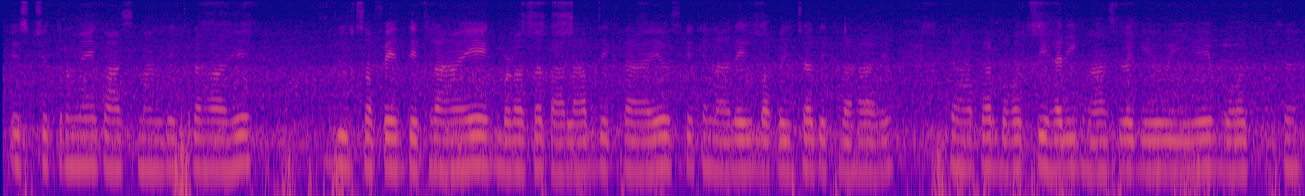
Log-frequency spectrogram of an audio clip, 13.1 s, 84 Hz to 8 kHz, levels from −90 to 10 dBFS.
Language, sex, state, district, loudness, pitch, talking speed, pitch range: Hindi, female, Maharashtra, Sindhudurg, -42 LUFS, 160 Hz, 165 wpm, 155-165 Hz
